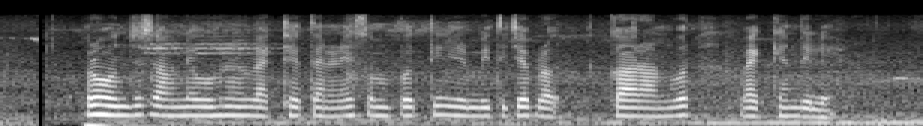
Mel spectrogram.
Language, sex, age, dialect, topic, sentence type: Marathi, female, 41-45, Standard Marathi, banking, statement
